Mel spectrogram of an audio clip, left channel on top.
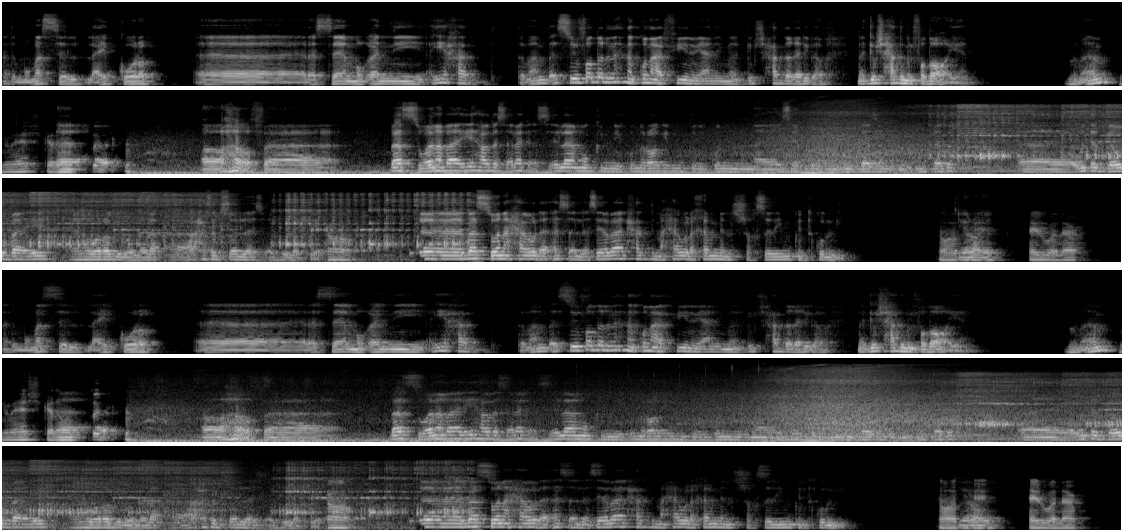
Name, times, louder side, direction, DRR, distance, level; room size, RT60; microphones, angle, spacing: voice 1, 0.0-1.5 1.9-4.8 5.2-8.3 8.6-9.7 10.7-11.1 11.7-12.3 13.2-14.6 15.1-20.7 21.3-25.6 26.6-30.8 32.0-32.3, left 2 dB, 65° left, 1.8 m, -24 dB
voice 2, 11.2-12.5 25.6-25.9 31.8-32.3 32.7-33.1, right 3 dB, 70° right, 1.3 m, -28 dB
sound 1, 12.4-26.5, right 2 dB, 35° right, 0.8 m, -32 dB
sound 2, 20.2-24.8 25.1-27.1, left 2 dB, 15° left, 4.4 m, -30 dB
11.5 x 10.5 x 3.4 m
head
